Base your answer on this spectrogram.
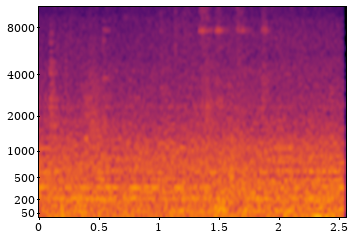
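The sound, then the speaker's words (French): A steady, dense jet engine roar of an aircraft at full throttle just before its catapult launch, loud and unbroken, with a low droning hum running through it and faint high whines flickering above the rumble. “Et là on est plein gaz, on l'entend.”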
